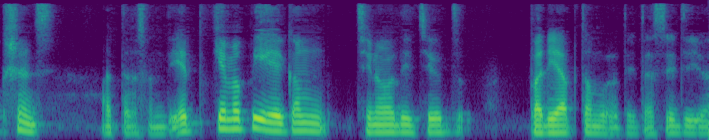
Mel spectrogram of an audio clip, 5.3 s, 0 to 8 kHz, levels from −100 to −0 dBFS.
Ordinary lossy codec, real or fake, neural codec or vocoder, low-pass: none; fake; codec, 16 kHz, 1.1 kbps, Voila-Tokenizer; none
